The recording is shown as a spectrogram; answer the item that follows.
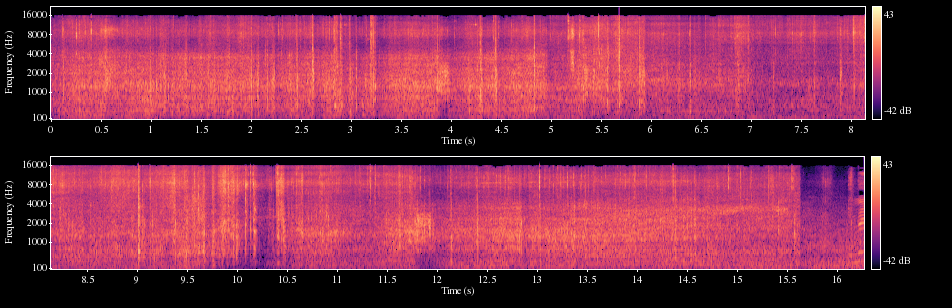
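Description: Skateboard wheels rolling over rough concrete: a steady rumble broken by frequent clacks and knocks of the board, with a short lull about ten seconds in.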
